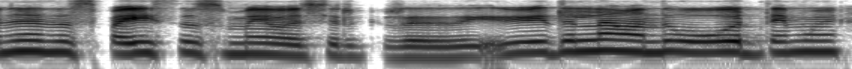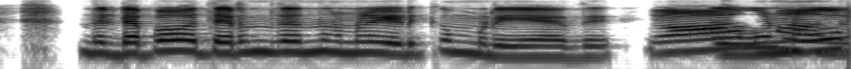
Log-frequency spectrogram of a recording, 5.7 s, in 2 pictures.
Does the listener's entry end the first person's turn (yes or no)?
yes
